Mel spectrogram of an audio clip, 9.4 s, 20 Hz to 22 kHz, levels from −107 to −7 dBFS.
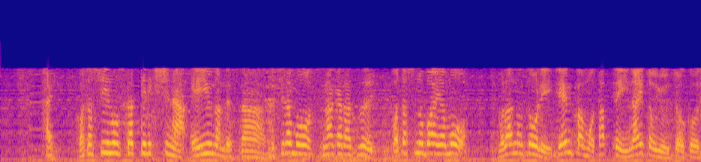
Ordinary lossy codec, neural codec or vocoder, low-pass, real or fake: AAC, 16 kbps; codec, 16 kHz, 0.4 kbps, LongCat-Audio-Codec; 7.2 kHz; fake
